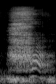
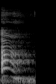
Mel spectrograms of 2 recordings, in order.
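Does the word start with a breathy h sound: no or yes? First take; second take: yes; no. First: The word starts with a breathy h sound. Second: The word starts directly on the vowel. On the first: The speaker calls it right. "j'ai dit ha" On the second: The speaker calls it wrong. "j'ai pas dit ah"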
